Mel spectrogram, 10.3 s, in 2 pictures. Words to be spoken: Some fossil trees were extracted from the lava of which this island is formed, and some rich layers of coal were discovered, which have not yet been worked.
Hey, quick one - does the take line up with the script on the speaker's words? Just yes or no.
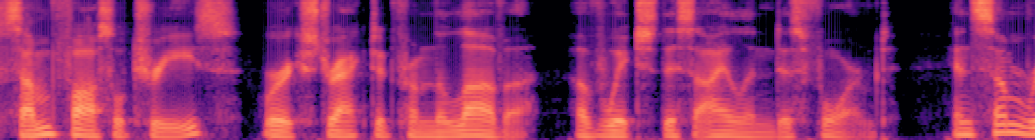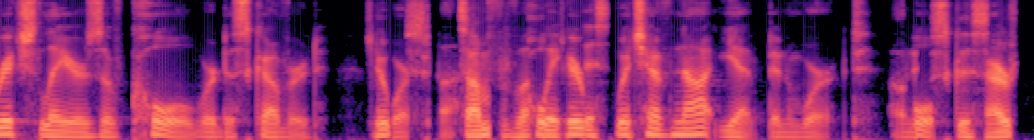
no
